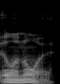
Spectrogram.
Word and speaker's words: Illinois: You do not pronounce the S. It is a French name. It's just Illinois.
